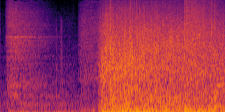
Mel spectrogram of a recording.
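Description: Magic spells blast and crackle in a fantasy battle.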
